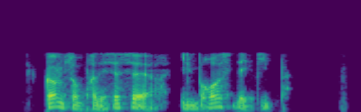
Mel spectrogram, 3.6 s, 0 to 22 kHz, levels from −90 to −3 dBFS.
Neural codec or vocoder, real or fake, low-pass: codec, 16 kHz, 8 kbps, FreqCodec, larger model; fake; 3.6 kHz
